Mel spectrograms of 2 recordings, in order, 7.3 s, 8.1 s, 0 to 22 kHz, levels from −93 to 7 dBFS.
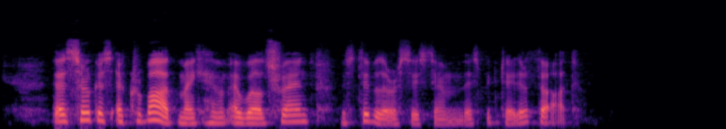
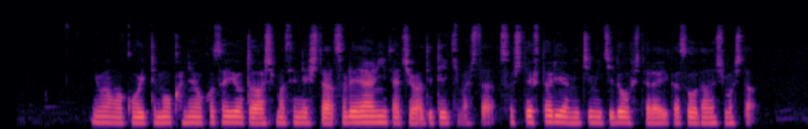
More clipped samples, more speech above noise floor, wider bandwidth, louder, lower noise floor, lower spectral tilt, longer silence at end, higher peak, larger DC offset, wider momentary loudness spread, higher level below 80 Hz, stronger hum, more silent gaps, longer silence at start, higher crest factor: neither; first, over 59 dB vs 44 dB; second, 7.4 kHz vs 11.5 kHz; about the same, -31 LUFS vs -32 LUFS; first, under -90 dBFS vs -75 dBFS; about the same, -6.5 dB/octave vs -6.5 dB/octave; first, 1.5 s vs 0.55 s; first, -10 dBFS vs -14 dBFS; neither; first, 16 LU vs 9 LU; first, -76 dBFS vs -82 dBFS; neither; neither; second, 0.55 s vs 0.9 s; about the same, 22 dB vs 18 dB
